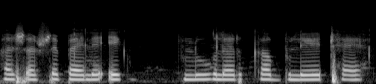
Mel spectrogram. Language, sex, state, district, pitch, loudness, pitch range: Hindi, female, Jharkhand, Deoghar, 225 Hz, -18 LUFS, 220-230 Hz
